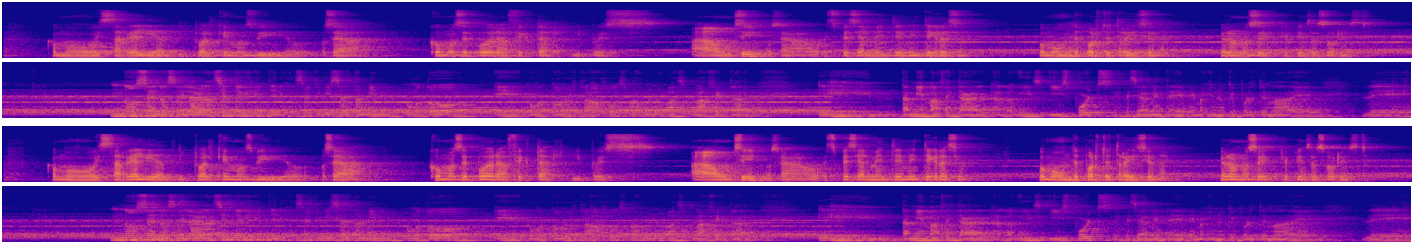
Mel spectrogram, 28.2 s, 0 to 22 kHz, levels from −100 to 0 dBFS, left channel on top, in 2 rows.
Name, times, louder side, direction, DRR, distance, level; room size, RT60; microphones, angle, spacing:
voice 1, 0.5-1.6 1.9-3.6 4.3-6.5 6.9-9.6 10.4-11.7 12.2-13.6, right 2 dB, 60° right, 4 dB, 1.5 m, -34 dB
sound 1, 5.6-22.4, left 5 dB, 40° left, 0.9 m, -46 dB
voice 2, 10.5-10.8 15.2-22.0 22.3-28.1, equal, 15° left, -1 dB, 2.2 m, -41 dB
21.5 x 8.6 x 6.0 m, 1.2 s
head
